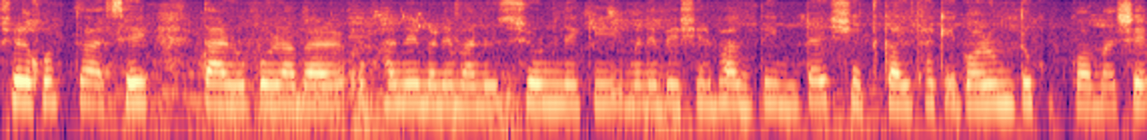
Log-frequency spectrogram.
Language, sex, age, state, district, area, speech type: Bengali, female, 60+, West Bengal, Purba Bardhaman, rural, spontaneous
